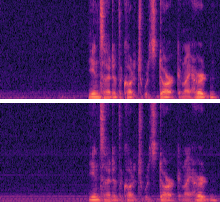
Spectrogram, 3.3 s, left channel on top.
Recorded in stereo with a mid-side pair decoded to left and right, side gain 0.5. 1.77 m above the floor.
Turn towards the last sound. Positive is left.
turn(degrees=45)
